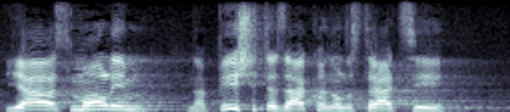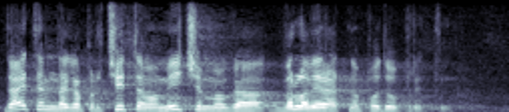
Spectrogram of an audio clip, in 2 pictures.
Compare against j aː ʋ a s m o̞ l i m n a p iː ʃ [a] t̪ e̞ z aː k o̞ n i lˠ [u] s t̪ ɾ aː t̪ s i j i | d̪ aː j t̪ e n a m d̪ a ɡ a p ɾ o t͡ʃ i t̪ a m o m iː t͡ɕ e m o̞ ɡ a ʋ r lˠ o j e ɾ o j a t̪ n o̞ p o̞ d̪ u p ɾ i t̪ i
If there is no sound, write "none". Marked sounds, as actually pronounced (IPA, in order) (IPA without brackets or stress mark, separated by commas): i, u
